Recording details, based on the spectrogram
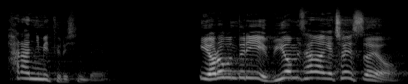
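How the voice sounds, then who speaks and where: Brief: male pastor, animated sermon, bright and forceful, long reverb of a church hall. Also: extremely high pitch, brisk. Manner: animated preaching that swings from loud calls to soft whispers; asks the congregation questions. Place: church sanctuary.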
